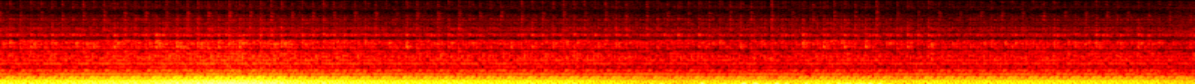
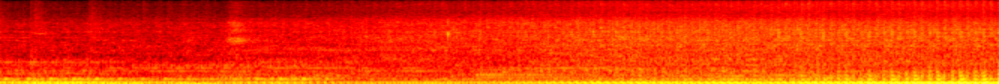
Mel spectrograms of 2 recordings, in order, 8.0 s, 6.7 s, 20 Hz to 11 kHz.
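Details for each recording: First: 1988 Toyota Land Cruiser FJ62 with new stainless exhaust replacing a rusted, holed system: deep even rumble swelling smoothly with each throttle blip, no rattles or leak puffs; healthy exhaust burble. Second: 1988 Toyota FJ62 Land Cruiser with a rusted exhaust before replacement, recorded right at the hole under the driver's seat: loud, raw, low drone with rapid puffing at idle. Exhaust leak.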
